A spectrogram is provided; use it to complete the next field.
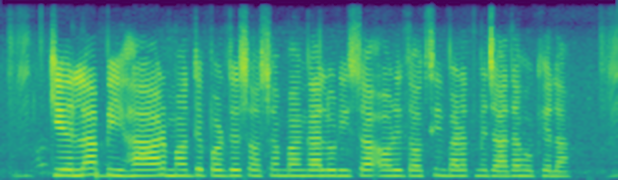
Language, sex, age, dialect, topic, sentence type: Bhojpuri, female, <18, Southern / Standard, agriculture, statement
